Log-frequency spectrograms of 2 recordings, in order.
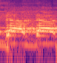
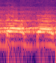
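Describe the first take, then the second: The two takes are said the same way.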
